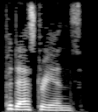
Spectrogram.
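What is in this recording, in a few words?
"pedestrians", English, British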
